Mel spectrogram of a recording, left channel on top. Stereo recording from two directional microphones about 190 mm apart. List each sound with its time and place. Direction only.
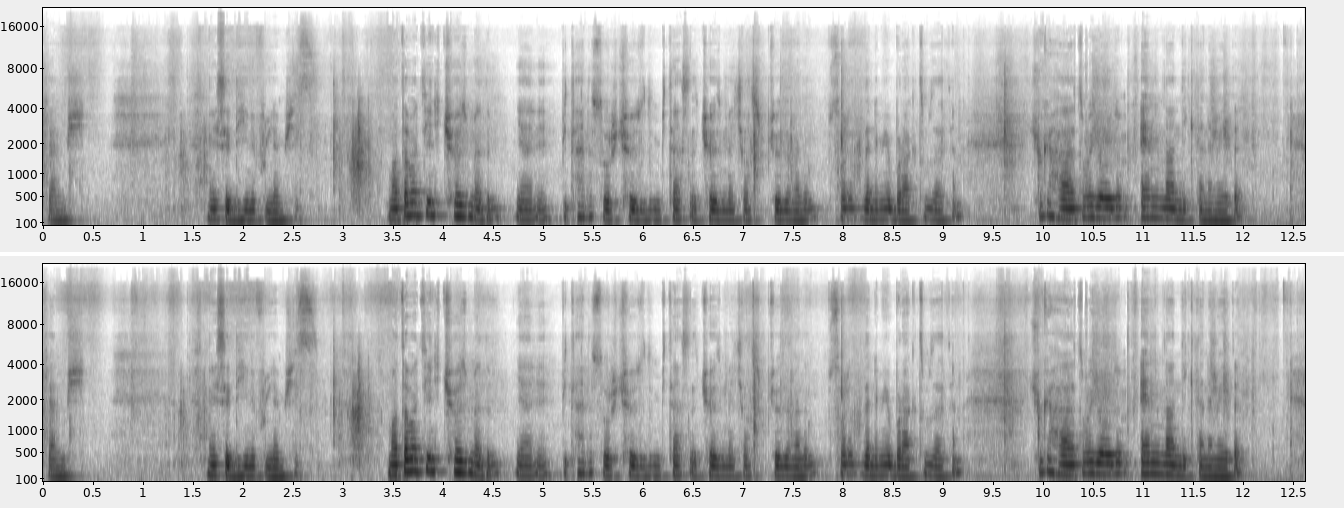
0.0 s speech: 25° right (ahead or behind)
1.6 s speech: 25° right (ahead or behind)
3.4 s speech: 25° right (ahead or behind)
